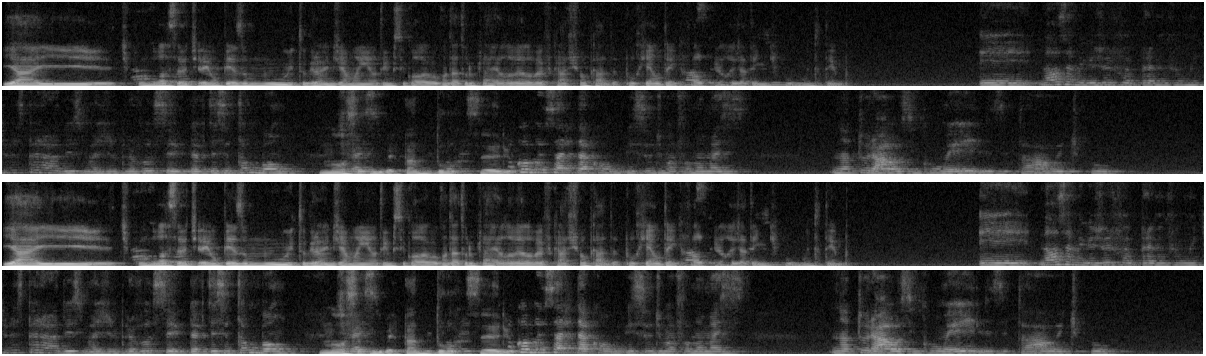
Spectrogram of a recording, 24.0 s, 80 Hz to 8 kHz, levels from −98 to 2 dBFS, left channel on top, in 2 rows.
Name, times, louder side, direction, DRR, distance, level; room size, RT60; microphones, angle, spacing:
voice 1, 0.0-8.5 15.2-17.1, right 2 dB, 20° right, 0.4 m, -29 dB
voice 2, 1.3-2.2 6.8-8.3 9.8-15.0 15.4-15.8 16.1-16.7 17.0-19.4 20.3-23.1, right 2 dB, 85° right, 1.7 m, -46 dB
17.5 x 8.7 x 4.6 m
head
